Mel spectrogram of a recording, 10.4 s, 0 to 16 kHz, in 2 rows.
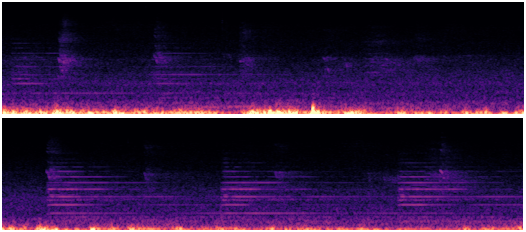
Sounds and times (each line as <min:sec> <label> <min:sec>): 0:00.0 wind 0:10.4
0:01.5 bells 0:02.6
0:05.6 bells 0:10.4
